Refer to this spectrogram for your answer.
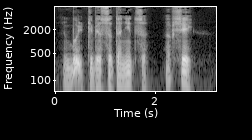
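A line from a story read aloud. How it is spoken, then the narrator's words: Tired gypsy's voice. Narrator (Russian): проговорил цыган устало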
